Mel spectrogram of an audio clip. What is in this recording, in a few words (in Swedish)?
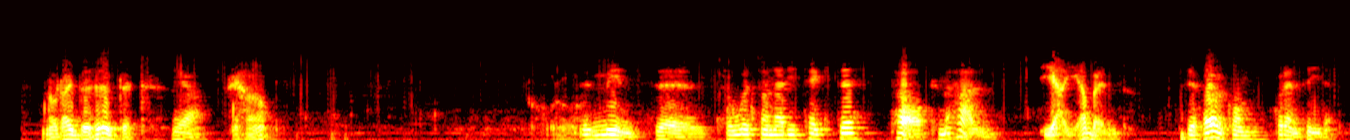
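Ausås Skåne, dialekter svenska sagor; Folkminnen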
